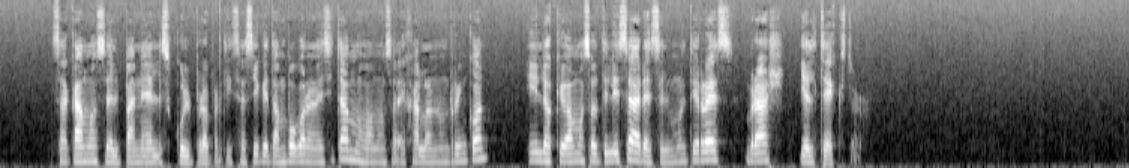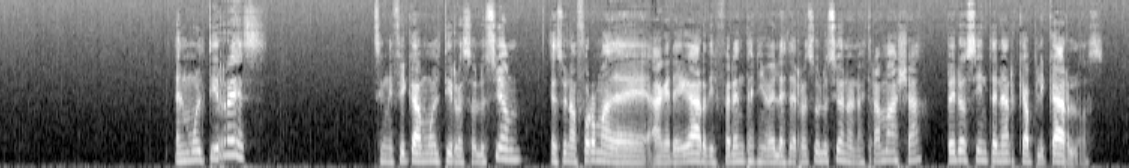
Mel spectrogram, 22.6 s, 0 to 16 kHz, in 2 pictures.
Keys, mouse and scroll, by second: 0.5 n.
